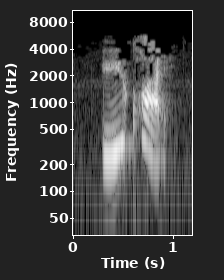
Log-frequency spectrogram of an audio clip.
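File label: "愉快", Mandarin Chinese; hsk; chinese-flashcards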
